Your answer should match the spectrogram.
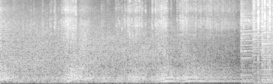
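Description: Motor-vehicle engine sound effect, a car passing and revving with a sweep in pitch about a second in, then running steadily, laid over the tail of theme music. Near the end it gives way to a fast rattle of clicks.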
